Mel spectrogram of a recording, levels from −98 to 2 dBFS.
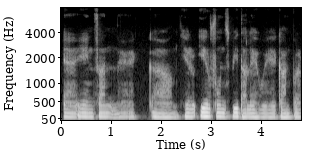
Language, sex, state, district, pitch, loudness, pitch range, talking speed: Hindi, male, Arunachal Pradesh, Lower Dibang Valley, 95 Hz, -18 LUFS, 95-100 Hz, 150 wpm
